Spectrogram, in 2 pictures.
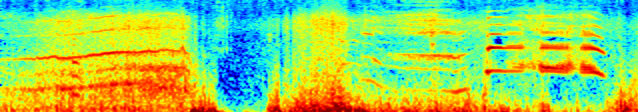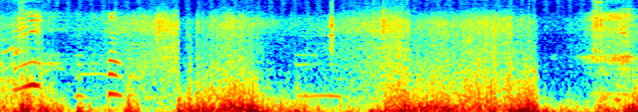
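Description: Two young women laughing and shrieking in high, gliding bursts while riding a Slingshot reverse-bungee ride, with wind rushing over the microphone underneath.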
